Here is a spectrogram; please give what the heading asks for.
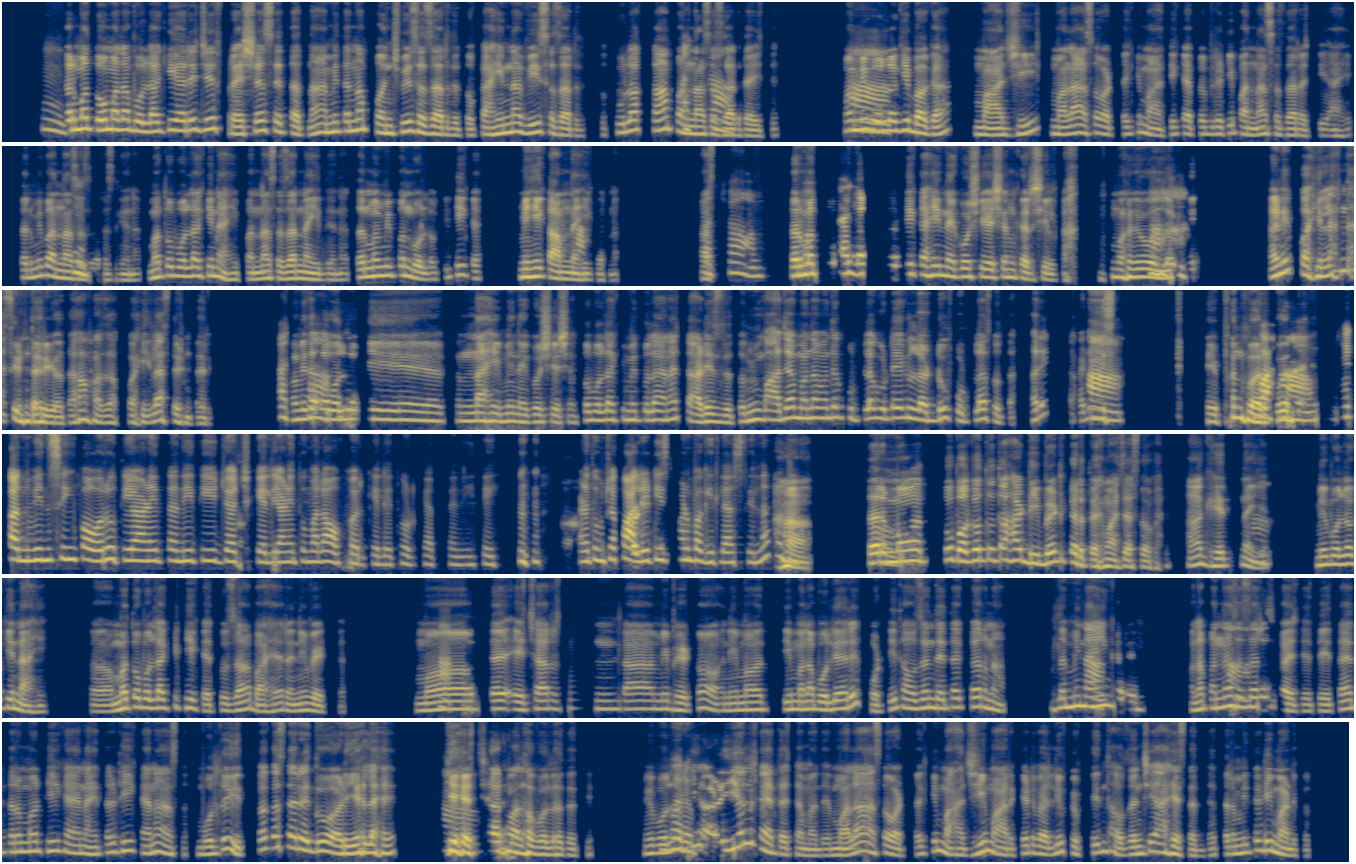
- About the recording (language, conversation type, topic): Marathi, podcast, तुम्हाला तुमच्या पहिल्या नोकरीबद्दल काय आठवतं?
- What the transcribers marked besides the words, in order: tapping; in English: "कॅपॅबिलिटी"; laughing while speaking: "काय"; in English: "निगोशिएशन"; laughing while speaking: "का? मग मी"; laughing while speaking: "हां, हां"; laughing while speaking: "पहिल्यांदाच इंटरव्ह्यू होता हा माझा पहिलाचं इंटरव्ह्यू"; in English: "इंटरव्ह्यू"; in English: "इंटरव्ह्यू"; in English: "निगोशिएशन"; joyful: "चाळीस!"; unintelligible speech; laughing while speaking: "पण"; in English: "कंन्व्हिंसिंग पॉवर"; in English: "ऑफर"; chuckle; horn; in English: "डिबेट"; laughing while speaking: "करतोय माझ्यासोबत"; other background noise; in English: "फोर्टी थाउजंड"; laughing while speaking: "अडियल आहे? ही एचआर मला बोलत होती"; in English: "मार्केट व्हॅल्यू फिफ्टीन थाउजंडची"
